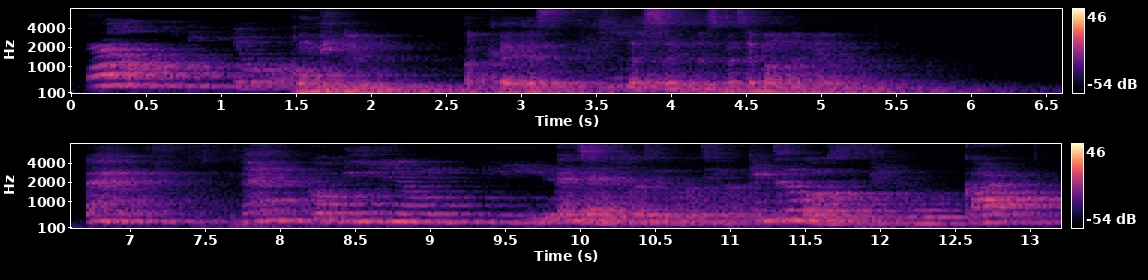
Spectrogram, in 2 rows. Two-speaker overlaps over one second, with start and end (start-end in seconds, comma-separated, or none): none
